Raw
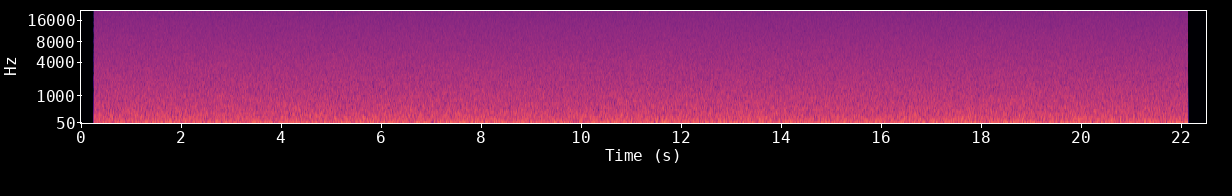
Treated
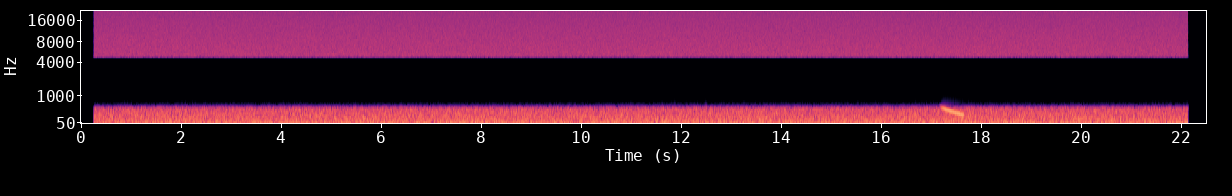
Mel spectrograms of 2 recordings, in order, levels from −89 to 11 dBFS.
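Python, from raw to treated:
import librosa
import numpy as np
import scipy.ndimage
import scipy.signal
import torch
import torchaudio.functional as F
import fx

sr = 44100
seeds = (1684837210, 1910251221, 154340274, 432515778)

y = fx.spec_paint(x, sr, seeds[0], shape='fall', start_s=16.41, length_s=1.25, low_hz=240.0, high_hz=1600.0, level_db=-19.0)
y = fx.brickwall_bandstop(y, sr, low_hz=460.0, high_hz=4900.0)
y = y * 10.0 ** (6.5 / 20.0)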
